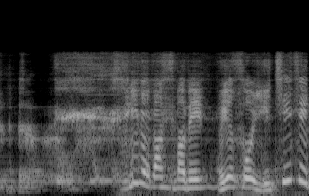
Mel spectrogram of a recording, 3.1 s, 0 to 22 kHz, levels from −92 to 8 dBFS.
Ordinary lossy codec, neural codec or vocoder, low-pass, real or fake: none; codec, 24 kHz, 1 kbps, SNAC; 7.2 kHz; fake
